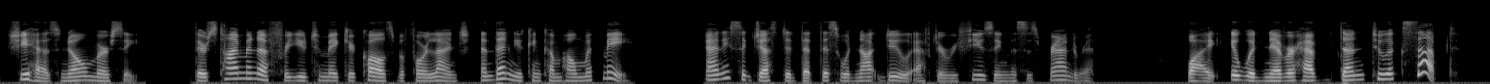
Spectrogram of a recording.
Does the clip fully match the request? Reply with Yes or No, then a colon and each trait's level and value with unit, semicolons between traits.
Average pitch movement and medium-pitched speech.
Yes: average, 4.1 semitones; medium, 175 Hz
